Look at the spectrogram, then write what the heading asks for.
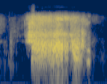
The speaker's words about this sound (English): Excuse me one moment while I blow my nose.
